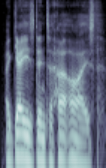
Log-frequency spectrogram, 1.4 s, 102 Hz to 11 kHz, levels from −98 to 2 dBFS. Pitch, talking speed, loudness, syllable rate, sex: 115 Hz, 210 wpm, -17 LUFS, 5.2 syllables/s, male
